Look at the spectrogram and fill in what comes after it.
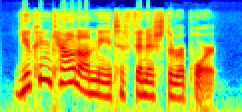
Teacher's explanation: The pitch drops on report, >> right? That falling tone signals closure and confidence.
